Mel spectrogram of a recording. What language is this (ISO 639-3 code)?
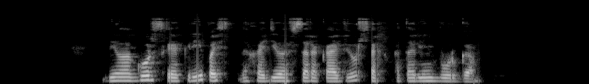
rus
